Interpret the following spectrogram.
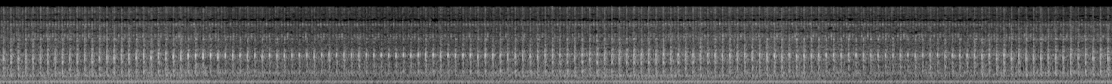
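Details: Knocking heard after a test drive, apparently from the driver-side front, following intake valve, plenum and throttle body cleaning, a used high-pressure fuel pump, an upgraded front-mount intercooler and new fuel pump sensors; steady even knock, cause unknown.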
